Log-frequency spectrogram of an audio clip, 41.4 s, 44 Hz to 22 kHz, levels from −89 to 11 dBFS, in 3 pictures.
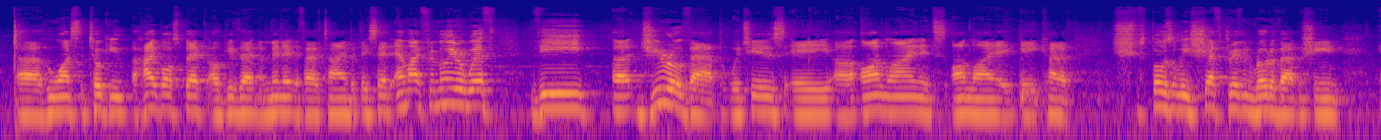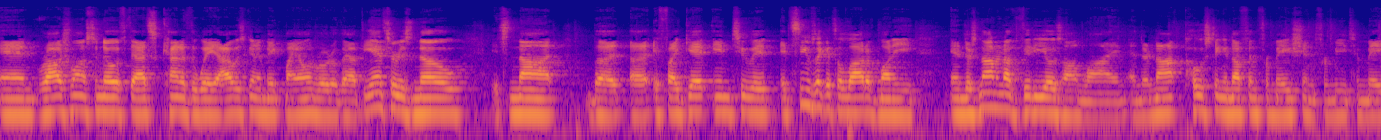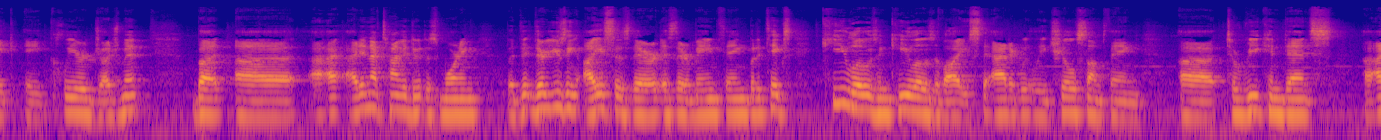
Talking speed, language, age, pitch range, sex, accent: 200 wpm, English, 40-59, 135-150 Hz, male, American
